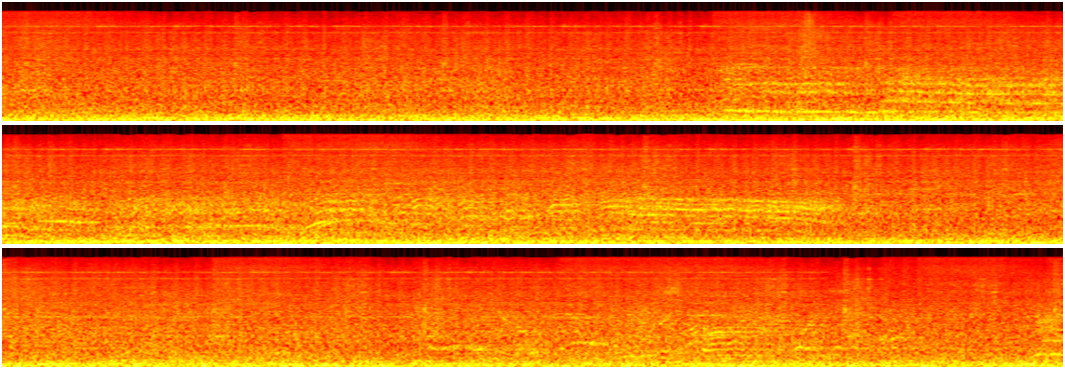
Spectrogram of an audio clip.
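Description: A heavy machine gun fires in a rapid, continuous roar.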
